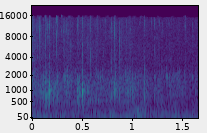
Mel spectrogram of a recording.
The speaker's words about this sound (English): Amen. That's worth giving a sound man a hand clap. They don't get many of those.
